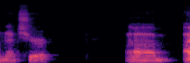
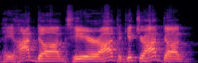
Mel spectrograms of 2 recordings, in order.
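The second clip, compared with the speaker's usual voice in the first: loud ballpark vendor call; stadium vendor hawking; 2 semitones higher, 8 dB louder than usual. Retold or imitated. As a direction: bellow it like a hot dog vendor.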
